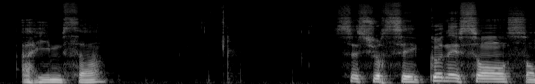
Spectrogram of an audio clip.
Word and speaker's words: Ahimsa: Il parle de Hagra au lieu de la ville d'Agra où il dit Haimsa au lieu de Ahimsa.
